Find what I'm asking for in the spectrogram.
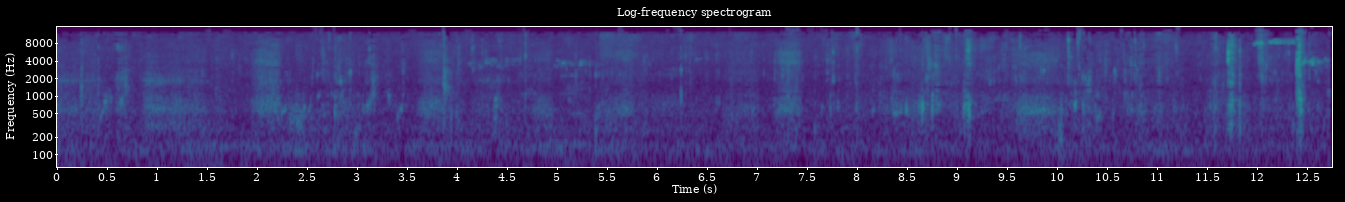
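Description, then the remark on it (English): Pigs snort and slurp water from a puddle on a cold day, with irregular bursts of snuffling and wet lapping sounds repeating throughout and no one speaking. “They're actually drinking out of a puddle. Do you hear them snorting?”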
